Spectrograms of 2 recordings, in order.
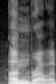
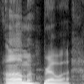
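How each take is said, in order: First: The first syllable ends in an n sound. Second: The first syllable ends in an m sound. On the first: The speaker calls it wrong. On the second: The speaker calls it right.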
